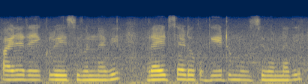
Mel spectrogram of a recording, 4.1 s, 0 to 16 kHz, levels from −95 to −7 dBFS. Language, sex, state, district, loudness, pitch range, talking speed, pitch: Telugu, female, Telangana, Mahabubabad, -17 LUFS, 190-200 Hz, 145 wpm, 195 Hz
